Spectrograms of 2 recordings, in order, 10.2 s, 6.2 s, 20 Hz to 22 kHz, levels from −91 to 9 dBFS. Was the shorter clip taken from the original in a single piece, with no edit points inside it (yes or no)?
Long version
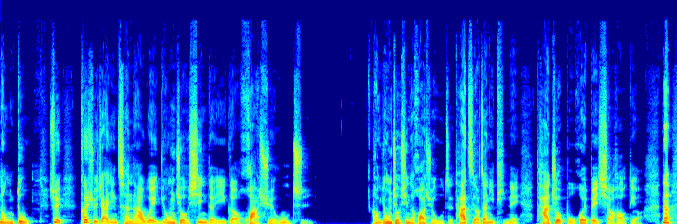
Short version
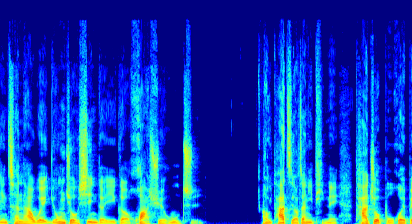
no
